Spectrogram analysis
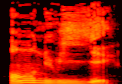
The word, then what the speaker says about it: ennuyé: Okay, so first en, then nuit, then yé. Ennuyé.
